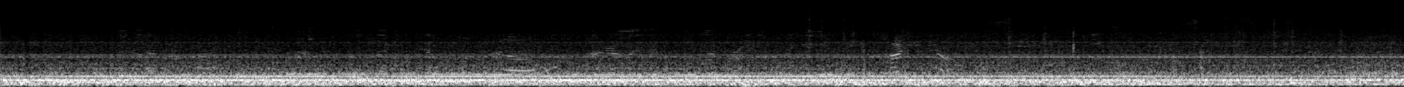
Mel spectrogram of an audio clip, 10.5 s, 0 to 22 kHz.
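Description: Steady cabin noise inside a Boeing 737-700 taxiing after landing. The constant hum and whine of its CFM56-7B engines at idle is heard through the fuselage, with faint voices beneath.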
